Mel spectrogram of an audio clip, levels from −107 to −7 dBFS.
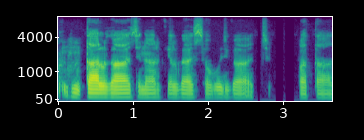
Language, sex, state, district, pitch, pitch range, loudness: Bengali, male, West Bengal, Paschim Medinipur, 95 Hz, 90-100 Hz, -22 LUFS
